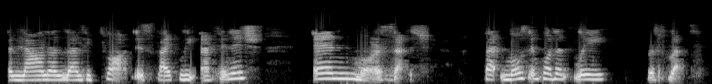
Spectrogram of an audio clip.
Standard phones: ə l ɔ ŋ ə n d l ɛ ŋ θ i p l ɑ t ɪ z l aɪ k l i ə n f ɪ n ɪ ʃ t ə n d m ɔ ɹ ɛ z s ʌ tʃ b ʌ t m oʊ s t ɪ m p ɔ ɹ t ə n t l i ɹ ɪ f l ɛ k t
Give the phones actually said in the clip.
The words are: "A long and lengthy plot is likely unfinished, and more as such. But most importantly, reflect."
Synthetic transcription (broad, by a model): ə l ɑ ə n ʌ l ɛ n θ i p l ɑ t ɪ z l aɪ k l i ə n f ɪ n ɪ ʃ t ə n m ɔ ɹ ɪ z s ʌ tʃ b ʌ t m oʊ s t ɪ m p ɔ ɹ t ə n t l i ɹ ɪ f l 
